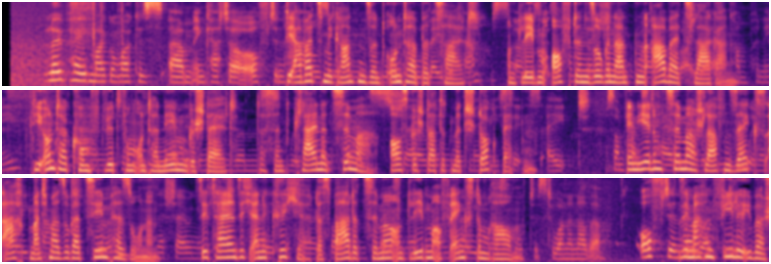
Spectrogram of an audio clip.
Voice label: voice over dokumentation mix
